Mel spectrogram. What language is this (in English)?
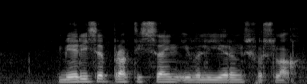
Afrikaans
